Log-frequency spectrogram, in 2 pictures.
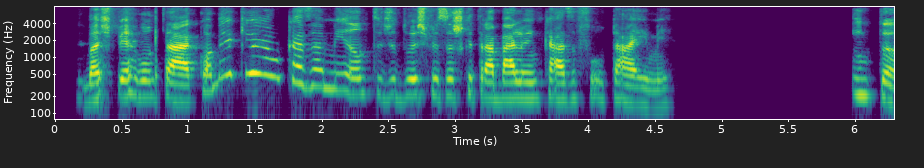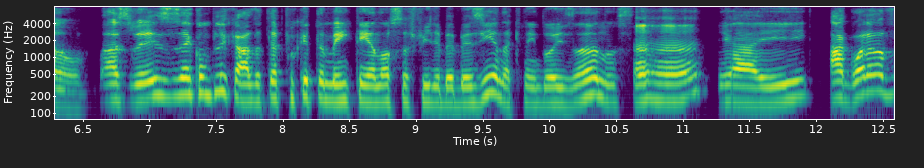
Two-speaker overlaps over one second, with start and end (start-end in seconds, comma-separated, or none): none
